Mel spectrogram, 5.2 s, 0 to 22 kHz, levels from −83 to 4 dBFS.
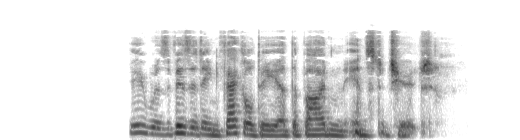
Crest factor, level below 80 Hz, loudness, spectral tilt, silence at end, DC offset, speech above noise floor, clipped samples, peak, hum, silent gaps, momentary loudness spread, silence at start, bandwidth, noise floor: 24 dB; -66 dBFS; -21 LUFS; -4 dB/octave; 0.8 s; under 0.1%; 64 dB; under 0.1%; 0 dBFS; none; none; 10 LU; 1.3 s; 9.4 kHz; -86 dBFS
